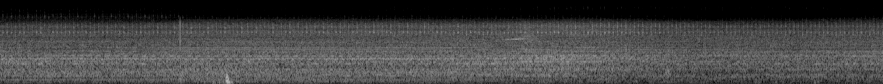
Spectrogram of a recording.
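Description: Nissan Pulsar's 1.8-litre petrol four-cylinder engine idling steadily. A single sharp click about two seconds in.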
